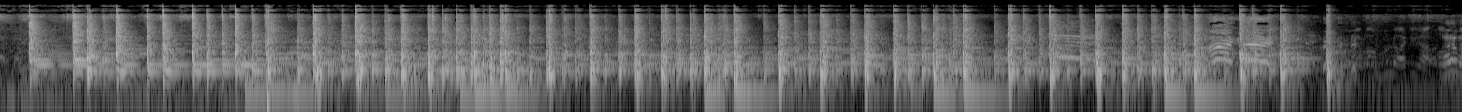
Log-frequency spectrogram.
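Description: Dhol drum beaten fast with sticks in a dense, driving rhythm. The drumming stops abruptly about a second before the end.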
